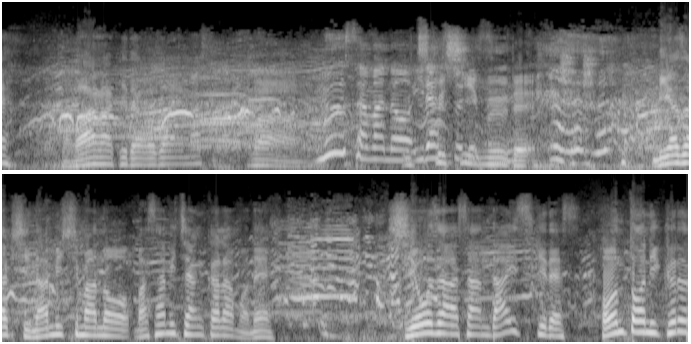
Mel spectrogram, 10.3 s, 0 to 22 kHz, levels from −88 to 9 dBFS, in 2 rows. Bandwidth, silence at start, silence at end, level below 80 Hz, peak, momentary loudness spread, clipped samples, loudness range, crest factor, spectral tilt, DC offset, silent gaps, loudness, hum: 14.5 kHz; 0 s; 0 s; -40 dBFS; 0 dBFS; 7 LU; 0.2%; 1 LU; 12 dB; -4 dB/octave; under 0.1%; none; -12 LUFS; none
